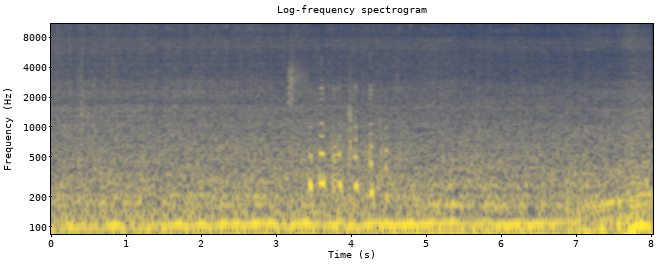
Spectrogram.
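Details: 1970 Pontiac GTO V8 after engine and transmission rebuild, first test drive: deep steady rumble pulling away in drive, shifts through all three gears and downshifts fine, no knocks or clunks. Normal running.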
